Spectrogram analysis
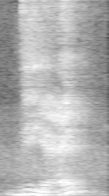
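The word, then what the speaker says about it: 点: इसकी जो प्रोनाउंसिएशन है वो है दिएन दिएन दिएन।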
